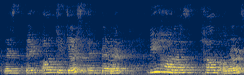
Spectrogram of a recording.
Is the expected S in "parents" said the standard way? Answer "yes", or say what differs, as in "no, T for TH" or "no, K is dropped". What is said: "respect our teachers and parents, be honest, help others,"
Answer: no, S is dropped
